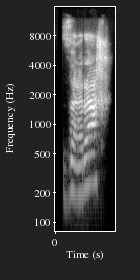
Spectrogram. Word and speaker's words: Zaraj: Zaraj. Sara. Bueno, Zaraj. Bueno, puede ser, recuerda que esto viene siendo como una J. Zaraj.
